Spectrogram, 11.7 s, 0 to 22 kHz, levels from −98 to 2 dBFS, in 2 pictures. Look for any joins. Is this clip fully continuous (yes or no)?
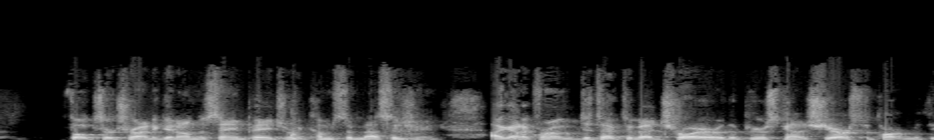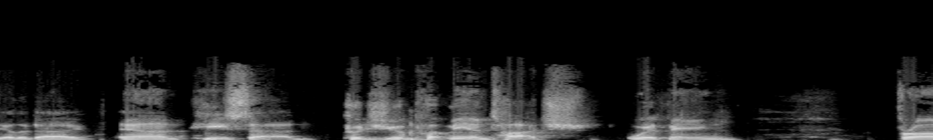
no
